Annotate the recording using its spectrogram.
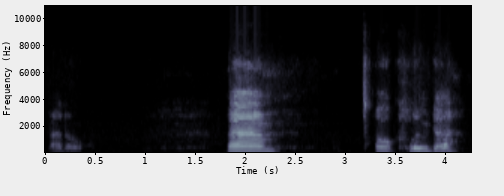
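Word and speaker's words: Clodagh: Um Oh, Clud Clud. Um, C l O D A G H.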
